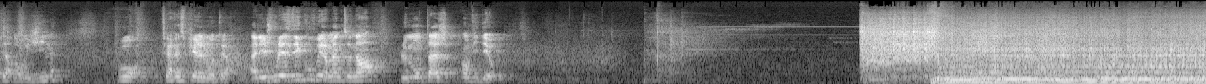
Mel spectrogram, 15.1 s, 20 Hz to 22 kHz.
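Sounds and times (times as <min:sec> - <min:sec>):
car engine starting and idling: 0:10.8 - 0:15.0.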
